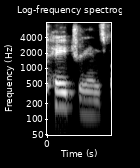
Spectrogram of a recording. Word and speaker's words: Patreon: They're called Patreons, but it's Patreon. I like pronouncing the O.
